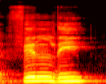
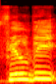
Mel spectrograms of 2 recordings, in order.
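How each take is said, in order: First: filthy broken as फिल, दी; split into syllables. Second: Said in the usual way. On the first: Shown as a demonstration. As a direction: say filthy slowly in two beats: फिल... दी. (Filthy को दो हिस्सों में: फिल... दी) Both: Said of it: "ये भी टू syllable word है".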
